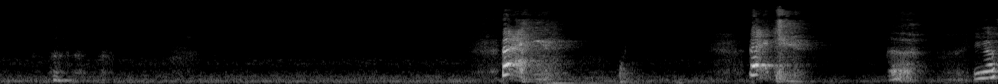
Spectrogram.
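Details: Taiwanese young woman with self-described allergy-prone nose, sneezes induced by a nasal swab test: two loud, sharp sneezes, each preceded by a quick inhalation, over low room noise and some talk; sneezing.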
